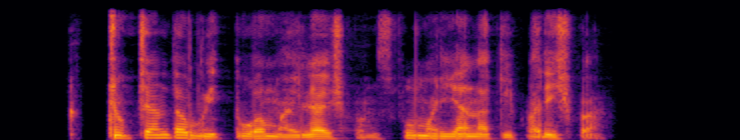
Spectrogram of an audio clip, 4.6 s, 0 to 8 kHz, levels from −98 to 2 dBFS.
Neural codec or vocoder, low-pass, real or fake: codec, 44.1 kHz, 7.8 kbps, Pupu-Codec; 7.2 kHz; fake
